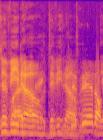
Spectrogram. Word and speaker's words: DeVito: Tommy Revito or what, how you say it? – DeVito. Yes.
